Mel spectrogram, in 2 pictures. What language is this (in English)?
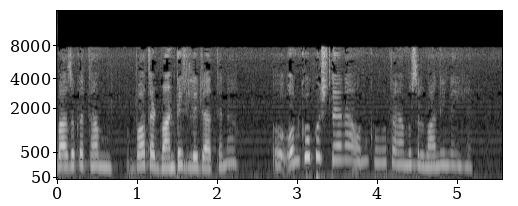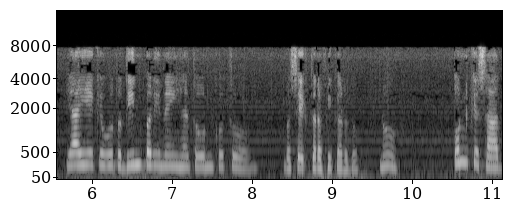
Urdu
